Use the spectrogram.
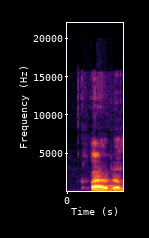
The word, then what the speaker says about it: Clouda: Clouda, like a cloud. Cloud with an A on the end.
